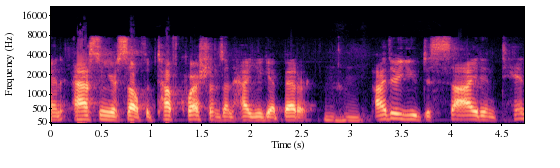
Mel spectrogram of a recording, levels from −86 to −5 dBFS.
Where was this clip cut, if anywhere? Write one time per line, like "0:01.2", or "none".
none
